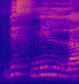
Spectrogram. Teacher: We have Zer below the Mim before the Lam of Allah. We will pronounce the word Allah as thin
